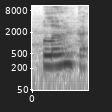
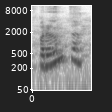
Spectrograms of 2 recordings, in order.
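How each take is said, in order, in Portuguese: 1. A segunda consoante é um som de L. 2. A segunda consoante é um som de R. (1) "em vez do falante ele produzir planta" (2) "na troca do L pelo R"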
